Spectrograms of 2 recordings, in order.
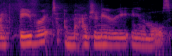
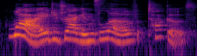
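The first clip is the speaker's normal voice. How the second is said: slow, loud wondering read; reading to children; 4 semitones higher, 10 dB louder, slower than usual. Acted. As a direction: pose the question to wide-eyed kids. Reading book line.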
